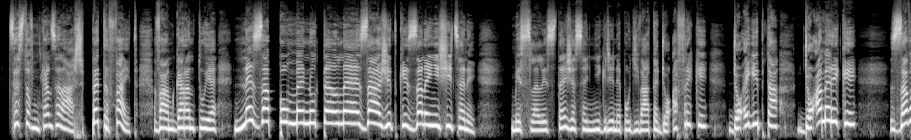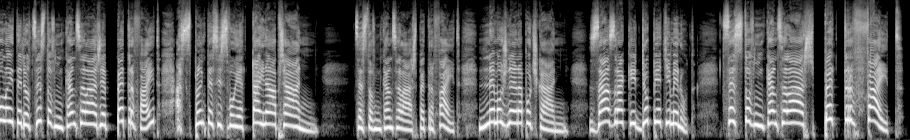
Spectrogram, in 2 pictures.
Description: Rozhlasová reklama:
